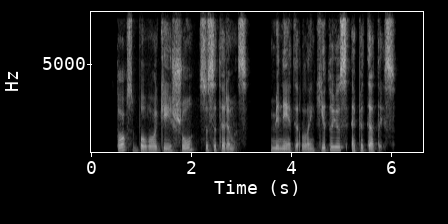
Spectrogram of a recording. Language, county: Lithuanian, Kaunas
